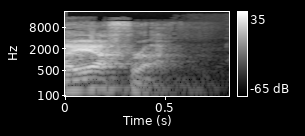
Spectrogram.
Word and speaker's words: Biafra: I like this version of Jello Bafia, uh, or is it Bofia? Bafia? – Biafra. – Ba- Biafra. I always say it wrong.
